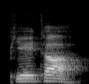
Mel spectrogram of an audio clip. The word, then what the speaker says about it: pietà: the pee right and you don't want to hear the P or the gene or the T having a puff of air like pietà never right pietà that's how you say it okay going on Queen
